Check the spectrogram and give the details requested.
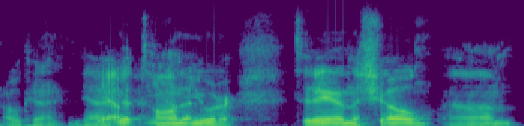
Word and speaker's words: Ewer: want to mess it up how do i pronounce it it's you uh you are okay yeah tom you are today on the show um i'm up bright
